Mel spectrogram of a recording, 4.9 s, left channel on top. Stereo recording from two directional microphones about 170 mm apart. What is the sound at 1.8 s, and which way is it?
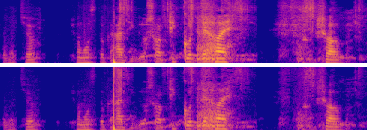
Speech, centre (ahead or behind).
